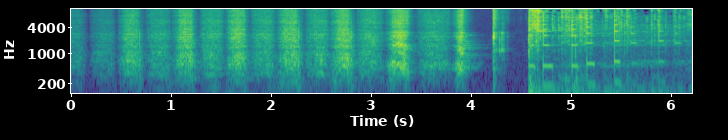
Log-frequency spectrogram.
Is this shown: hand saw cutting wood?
yes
